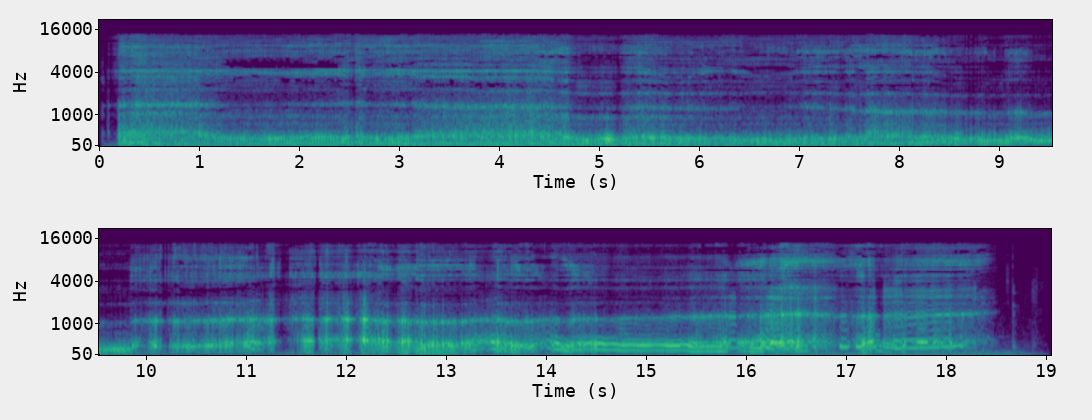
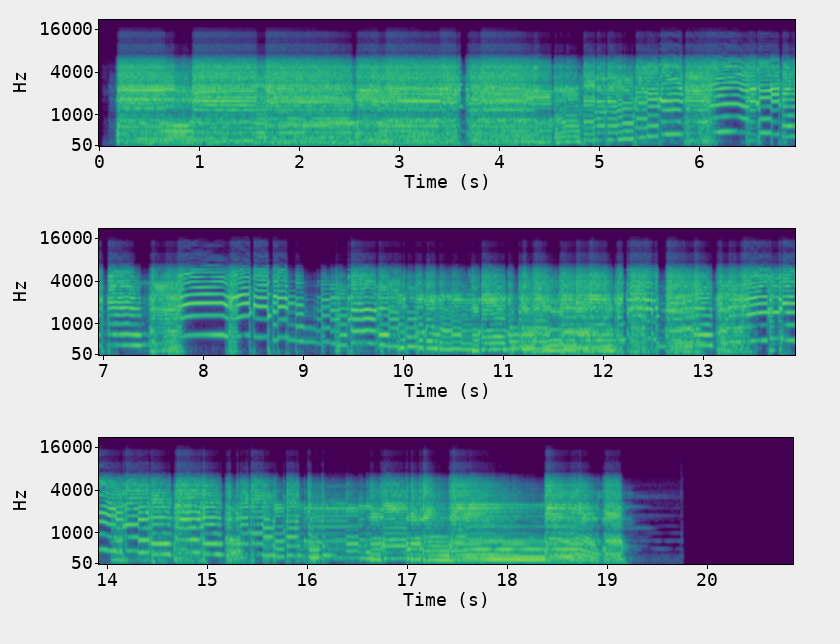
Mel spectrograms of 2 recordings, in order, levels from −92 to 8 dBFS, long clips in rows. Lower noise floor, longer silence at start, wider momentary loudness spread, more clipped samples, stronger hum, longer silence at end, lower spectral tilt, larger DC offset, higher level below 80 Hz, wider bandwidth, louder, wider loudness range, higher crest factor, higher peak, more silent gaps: about the same, -56 dBFS vs -54 dBFS; about the same, 0.15 s vs 0.15 s; first, 9 LU vs 5 LU; neither; neither; second, 0.4 s vs 1.65 s; first, -5.5 dB/octave vs -3.5 dB/octave; neither; about the same, -48 dBFS vs -50 dBFS; second, 13.5 kHz vs 15 kHz; second, -30 LUFS vs -11 LUFS; first, 7 LU vs 3 LU; first, 24 dB vs 14 dB; second, -6 dBFS vs 0 dBFS; neither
